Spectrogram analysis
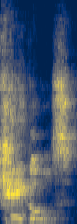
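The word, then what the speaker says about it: Kegels: that I do pelvic floor exercises which is pronounced kegles sir.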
